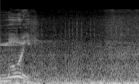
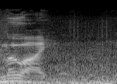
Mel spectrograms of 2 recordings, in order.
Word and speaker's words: moai: in the road and there's a Moy or a moai if you want to pronounce it properly there another one almost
